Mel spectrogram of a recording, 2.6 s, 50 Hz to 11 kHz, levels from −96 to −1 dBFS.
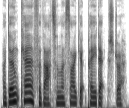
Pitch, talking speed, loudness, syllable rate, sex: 155 Hz, 230 wpm, -18 LUFS, 4.9 syllables/s, female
